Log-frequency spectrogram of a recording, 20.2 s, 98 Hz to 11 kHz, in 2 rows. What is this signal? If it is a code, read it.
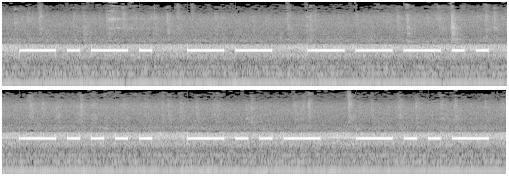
Morse code, heard as a keyed tone, about 5 wpm, 730 Hz, with radio noise. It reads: CM86XX
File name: CWResources / fun stuff / 07 - Slow Beacon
